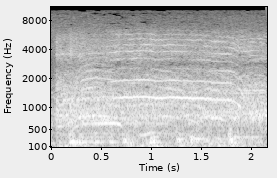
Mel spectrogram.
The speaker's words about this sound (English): Police say more than 2 million people jammed into lower Manhattan to cheer the Mets.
